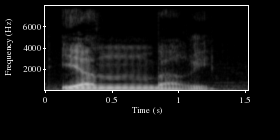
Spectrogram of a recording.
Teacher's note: Bunyi n-nya berubah menjadi m, ada bindeng sedikit. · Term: Iklab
